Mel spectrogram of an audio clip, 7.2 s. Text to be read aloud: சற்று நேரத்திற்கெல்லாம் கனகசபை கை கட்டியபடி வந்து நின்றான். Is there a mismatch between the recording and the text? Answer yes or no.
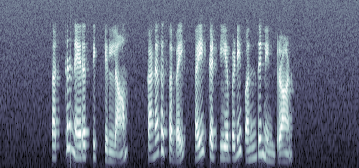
no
